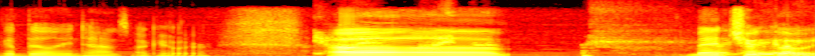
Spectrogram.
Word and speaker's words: Manchukuo: How have you not learned to pronounce that? I've said it like a billion times. Okay, whatever. Manchukuo.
